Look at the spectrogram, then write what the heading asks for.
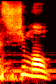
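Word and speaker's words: שמעון: pedra ou Pedrinha e do hebraico Pedro se pronuncia shimon que é aquele que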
